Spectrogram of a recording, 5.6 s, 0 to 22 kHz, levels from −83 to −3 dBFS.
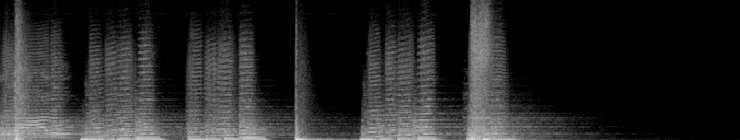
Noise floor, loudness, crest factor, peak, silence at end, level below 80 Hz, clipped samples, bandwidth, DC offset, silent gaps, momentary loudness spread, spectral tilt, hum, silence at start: -80 dBFS; -23 LUFS; 22 dB; -2 dBFS; 1.55 s; -32 dBFS; under 0.1%; over 20 kHz; under 0.1%; none; 8 LU; -5.5 dB/octave; none; 0 s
